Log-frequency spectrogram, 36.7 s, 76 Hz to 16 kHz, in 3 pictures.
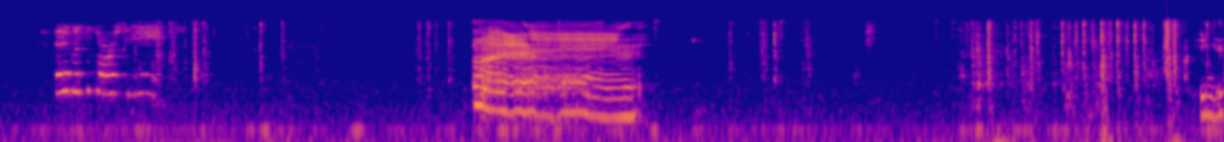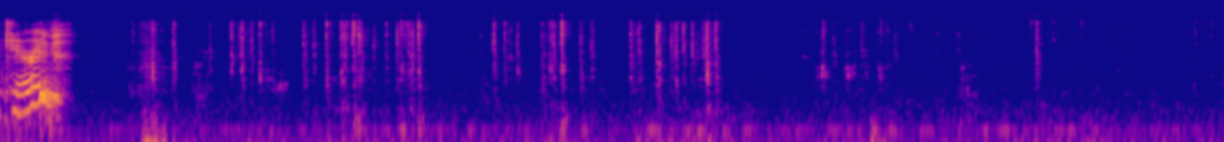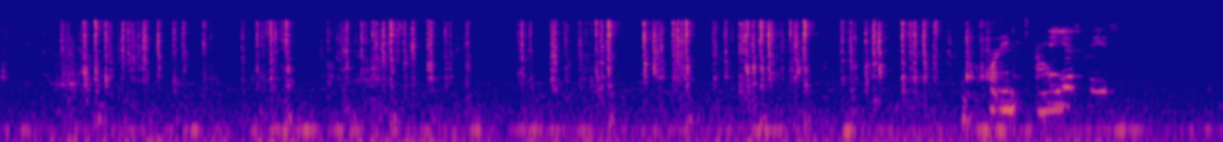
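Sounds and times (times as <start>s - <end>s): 
low steady hum: 0.0s - 36.7s
rapid typing on a computer keyboard: 1.5s - 4.7s, 7.3s - 8.7s, 9.3s - 12.4s, 13.6s - 19.5s, 20.3s - 23.5s, 24.1s - 34.8s
speech: 12.0s - 13.0s.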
